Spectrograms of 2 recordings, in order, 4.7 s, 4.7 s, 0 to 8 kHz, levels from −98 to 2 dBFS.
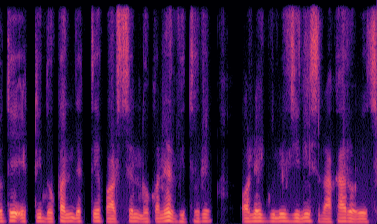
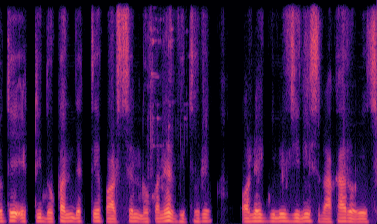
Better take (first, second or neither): first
